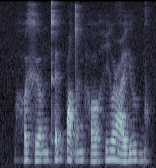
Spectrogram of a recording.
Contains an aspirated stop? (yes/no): no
